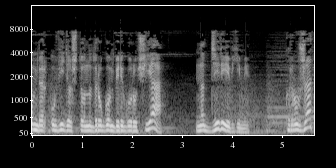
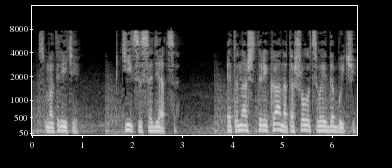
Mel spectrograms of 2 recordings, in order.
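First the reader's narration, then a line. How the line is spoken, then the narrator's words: Whisper. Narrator (Russian): Уилсон прошептал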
